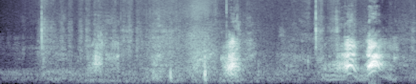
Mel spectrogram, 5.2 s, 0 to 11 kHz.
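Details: Ibizan Hounds outdoors at their first snow on 8 December 2013 in Latvia; several short barks and yelps rise across the clip, with a woman calling the dogs' names in Russian between them.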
